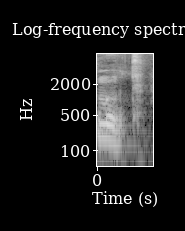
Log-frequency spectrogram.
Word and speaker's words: Mut: That's basically what he's So anyway, I think the name is pronounced moot. Uh because I haven't heard mut anywhere but moot.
